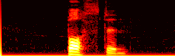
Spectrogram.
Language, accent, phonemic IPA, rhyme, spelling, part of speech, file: English, UK, /ˈbɒstən/, -ɒstən, Boston, proper noun / noun, En-uk-Boston.ogg
- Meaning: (proper noun) A town and borough in Lincolnshire, England (OS grid ref TF3244)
